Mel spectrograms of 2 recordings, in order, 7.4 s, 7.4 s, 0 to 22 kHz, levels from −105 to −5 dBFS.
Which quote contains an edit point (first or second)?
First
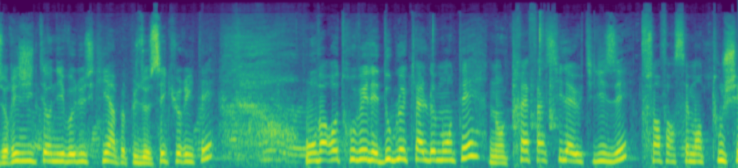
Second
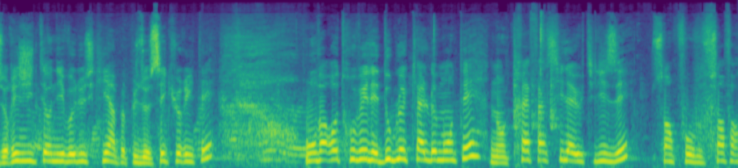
first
